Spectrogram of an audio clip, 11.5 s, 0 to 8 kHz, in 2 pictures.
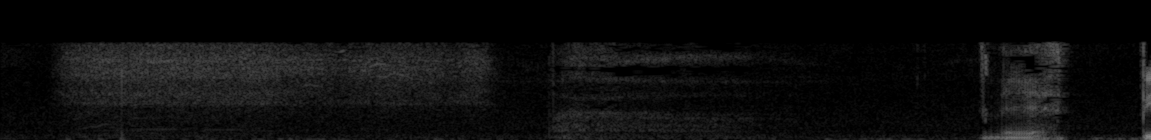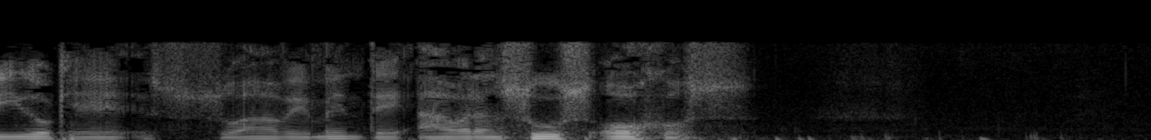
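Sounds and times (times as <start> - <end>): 
deep breath during a guided practice: 0.2 - 4.0, 9.7 - 11.1
speech: 5.0 - 9.5.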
